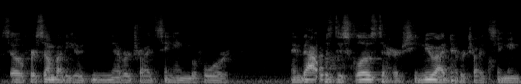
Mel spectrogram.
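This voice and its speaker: Monotone, flat intonation carries over audible room echo. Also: man. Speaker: musician and photographer. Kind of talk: casual chat.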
